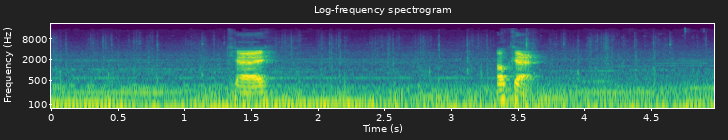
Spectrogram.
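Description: Horse hooves clip-clopping in Witcher 3, a steady muffled patter under a voice, which speaks briefly twice.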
